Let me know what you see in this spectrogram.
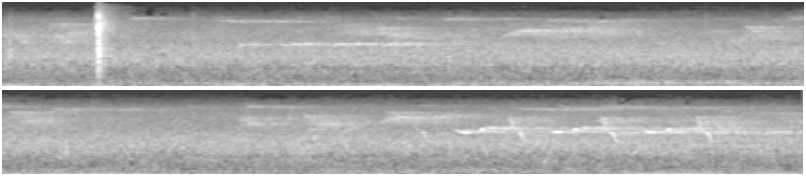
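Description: Birds calling over a steady background hiss, with one sharp click about half a second in and a quick run of short chirps near the end.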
